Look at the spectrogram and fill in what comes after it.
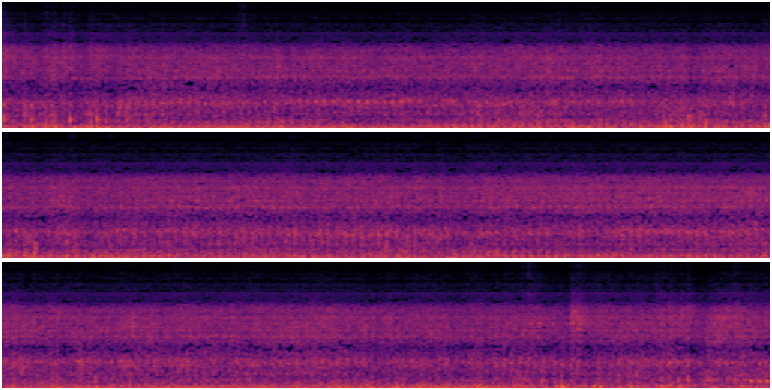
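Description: Steady rushing noise of an Indian Railways express train running at speed, heard from on board: wheels rumbling on the rails, with wind noise.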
